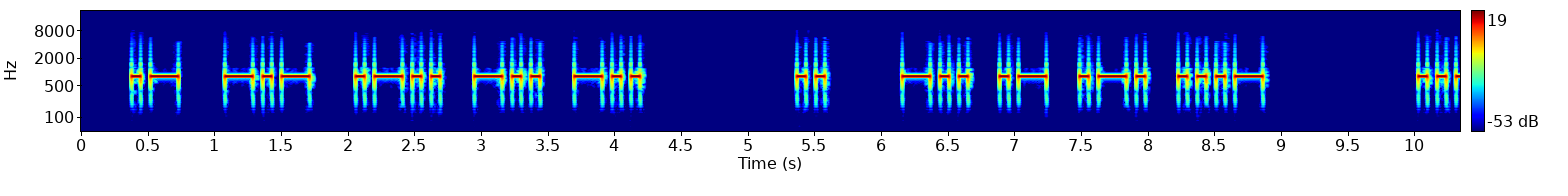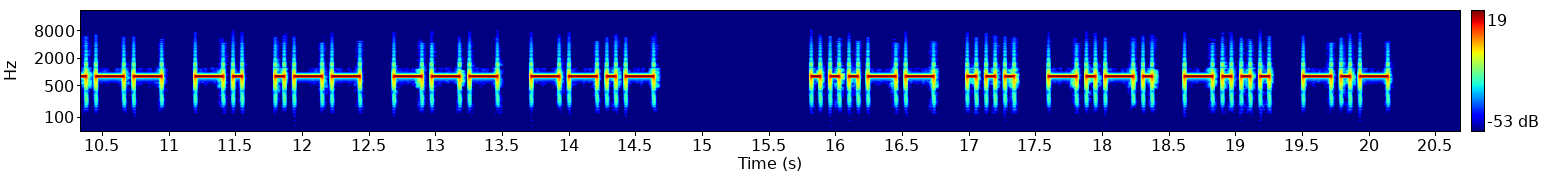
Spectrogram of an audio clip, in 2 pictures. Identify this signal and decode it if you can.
Morse code, heard as a keyed tone, about 17 wpm, 800 Hz. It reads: AKLDD IDARV 3NWOQ 3SCBK
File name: CW / DET / 1 6 1500C S C 16wpm 2733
